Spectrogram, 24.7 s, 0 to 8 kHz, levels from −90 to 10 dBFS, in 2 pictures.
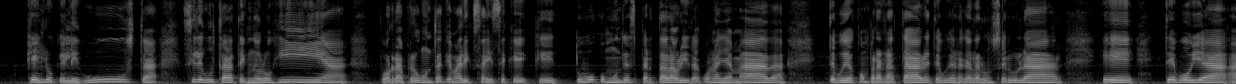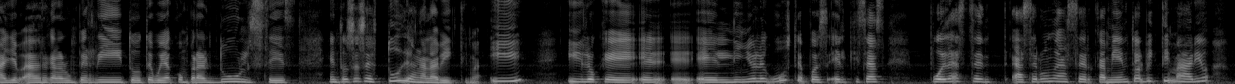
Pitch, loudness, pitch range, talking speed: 210 Hz, -35 LUFS, 195-230 Hz, 185 wpm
